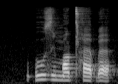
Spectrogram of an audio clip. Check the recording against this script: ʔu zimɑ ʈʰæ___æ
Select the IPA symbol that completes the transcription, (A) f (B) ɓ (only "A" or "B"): B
